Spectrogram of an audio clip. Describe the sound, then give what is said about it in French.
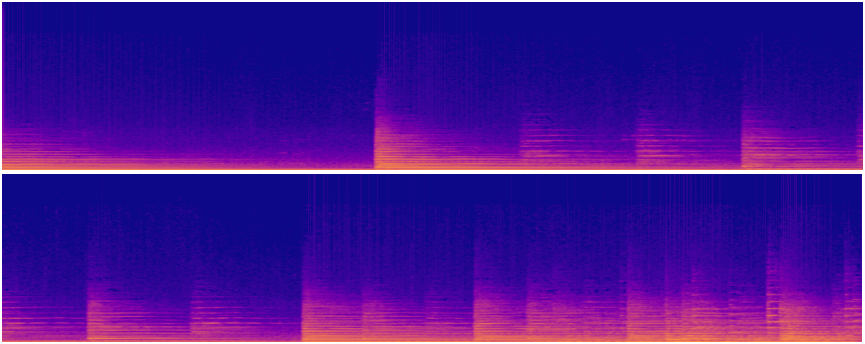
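A church bell tuned to a low F tolls, with several heavy strikes spaced a few seconds apart, each leaving a long, humming resonance that slowly fades under the next stroke. “Questa campana fa. Sa note est le fa grave.”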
